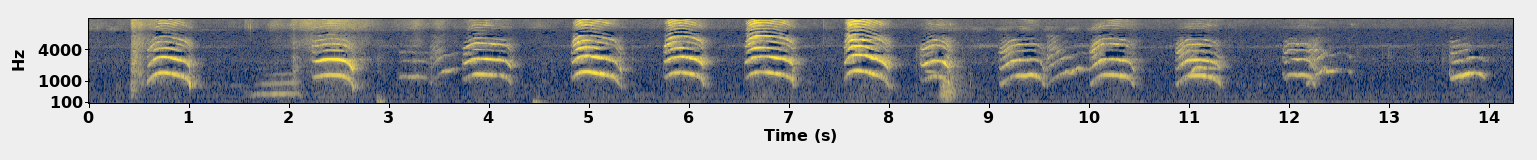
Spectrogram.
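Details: Two-week-old kittens at milk time, mewing indoors: a steady run of about a dozen thin, high, arched meows, each rising and falling, coming roughly every second with short quiet gaps between.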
